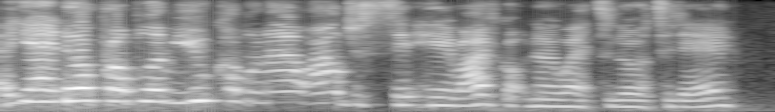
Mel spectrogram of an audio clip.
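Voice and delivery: mock-cross sarcasm. Acting out own remark to a driver who didn't say thanks: imitating own sarcastic passive-aggressive remark. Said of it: "I'm cross, sarcastic and passive aggressive".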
